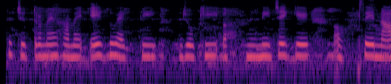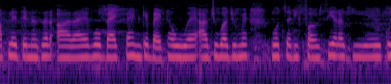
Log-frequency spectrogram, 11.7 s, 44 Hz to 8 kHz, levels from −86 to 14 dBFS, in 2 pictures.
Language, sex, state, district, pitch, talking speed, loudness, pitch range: Hindi, female, Uttar Pradesh, Etah, 245 Hz, 160 wpm, -36 LUFS, 235-255 Hz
